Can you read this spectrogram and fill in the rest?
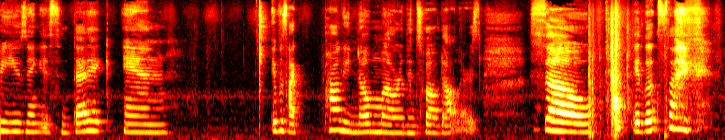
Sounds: speech

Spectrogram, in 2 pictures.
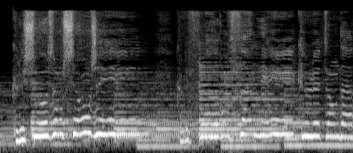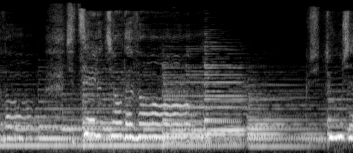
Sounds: music

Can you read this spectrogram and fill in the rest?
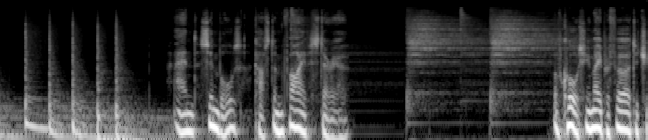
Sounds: sampler, speech, musical instrument, music

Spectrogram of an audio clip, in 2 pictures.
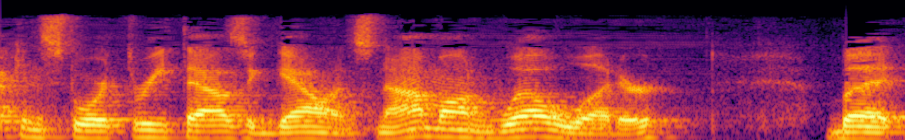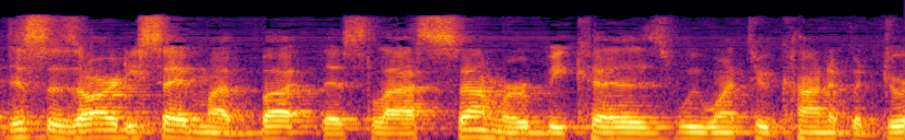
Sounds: speech

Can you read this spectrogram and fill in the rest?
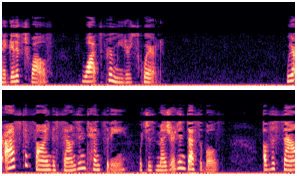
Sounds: speech

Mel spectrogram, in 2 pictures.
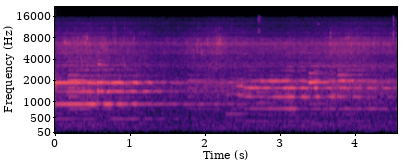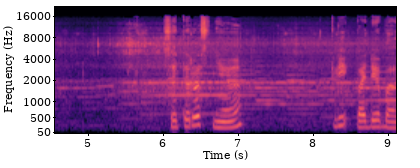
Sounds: speech, music

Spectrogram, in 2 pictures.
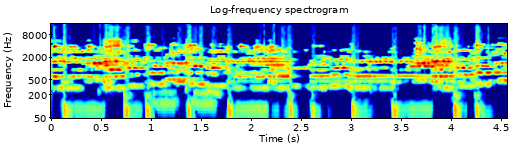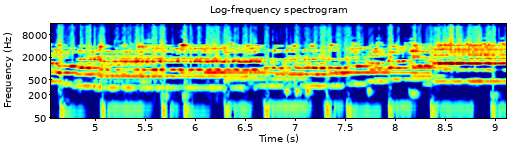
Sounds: theme music, music, background music

